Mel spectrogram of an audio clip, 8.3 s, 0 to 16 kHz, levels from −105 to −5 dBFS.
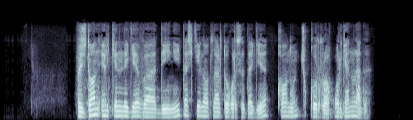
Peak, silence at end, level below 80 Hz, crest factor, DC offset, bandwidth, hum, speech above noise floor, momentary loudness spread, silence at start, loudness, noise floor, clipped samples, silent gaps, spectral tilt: -2 dBFS; 0.9 s; -56 dBFS; 18 dB; under 0.1%; 8 kHz; none; 47 dB; 7 LU; 1.55 s; -19 LUFS; -65 dBFS; under 0.1%; none; -5.5 dB/octave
